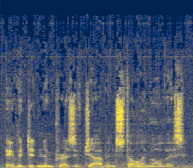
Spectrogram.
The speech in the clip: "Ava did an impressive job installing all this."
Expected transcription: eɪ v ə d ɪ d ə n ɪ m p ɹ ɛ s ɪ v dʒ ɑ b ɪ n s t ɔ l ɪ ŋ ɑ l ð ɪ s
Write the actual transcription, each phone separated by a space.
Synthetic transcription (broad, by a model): eɪ v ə d ɪ d n ɪ m p ɹ ɛ s ɪ v dʒ ɑ b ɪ n s t ɔ l ɪ ŋ ɑ l ð ɪ s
